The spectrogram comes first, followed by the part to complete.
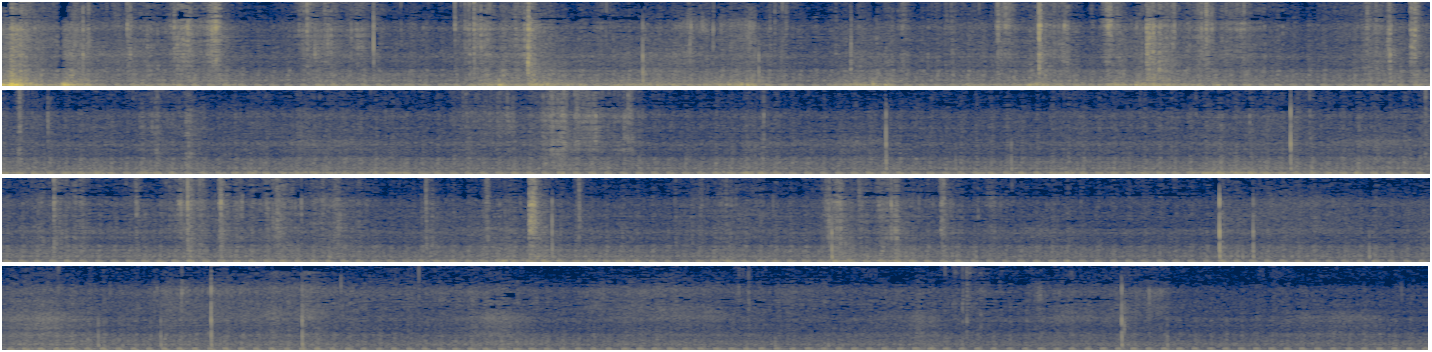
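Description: Red stag's antlers knocking and scraping against a tree trunk as it rubs off the last of its velvet. There is a loud knock right at the start, a run of scrapes and knocks over the next six seconds, then scattered clicks, over a steady low hum.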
